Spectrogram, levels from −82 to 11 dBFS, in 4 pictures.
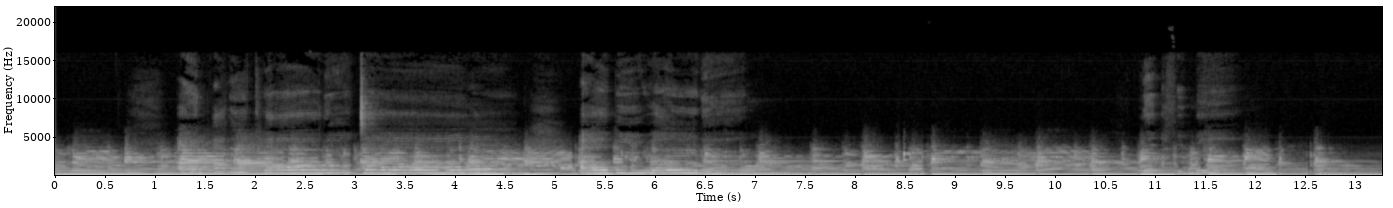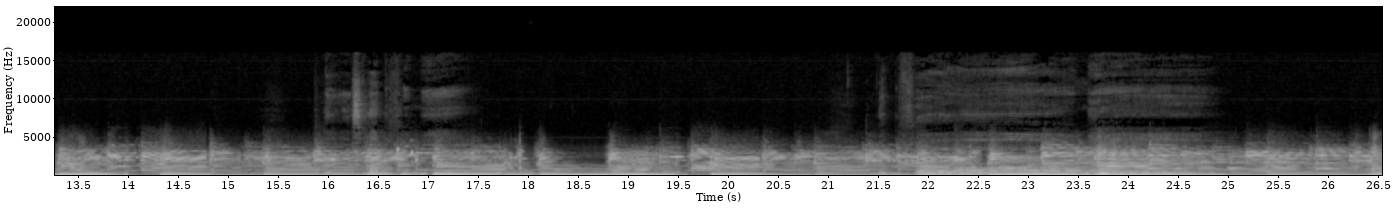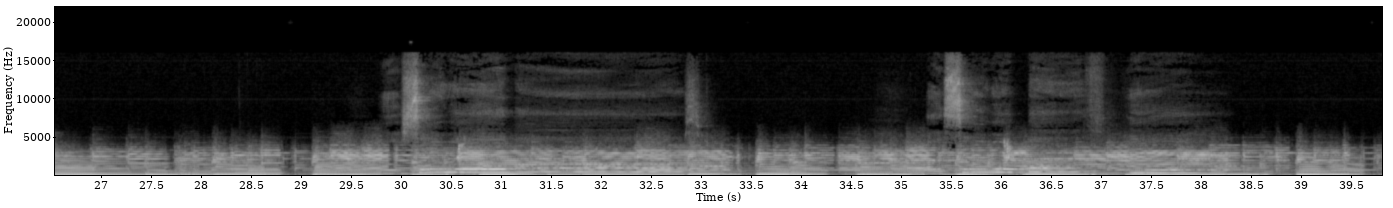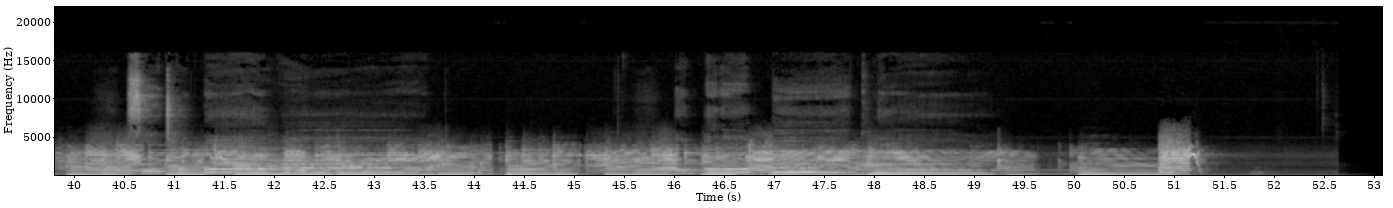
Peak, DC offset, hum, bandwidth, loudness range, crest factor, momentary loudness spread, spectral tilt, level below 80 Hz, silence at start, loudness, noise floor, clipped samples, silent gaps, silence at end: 0 dBFS; under 0.1%; none; 15.5 kHz; 4 LU; 16 dB; 7 LU; -6 dB/octave; -44 dBFS; 0 s; -17 LUFS; -58 dBFS; under 0.1%; none; 1.75 s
